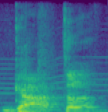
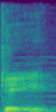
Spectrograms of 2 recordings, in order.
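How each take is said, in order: First: The word ends with an extra vowel sound. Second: The word ends on the t sound. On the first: This is the older pronunciation. "used to be pronounced" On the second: This is the modern pronunciation. "words like"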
